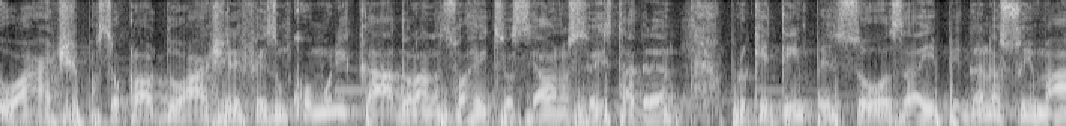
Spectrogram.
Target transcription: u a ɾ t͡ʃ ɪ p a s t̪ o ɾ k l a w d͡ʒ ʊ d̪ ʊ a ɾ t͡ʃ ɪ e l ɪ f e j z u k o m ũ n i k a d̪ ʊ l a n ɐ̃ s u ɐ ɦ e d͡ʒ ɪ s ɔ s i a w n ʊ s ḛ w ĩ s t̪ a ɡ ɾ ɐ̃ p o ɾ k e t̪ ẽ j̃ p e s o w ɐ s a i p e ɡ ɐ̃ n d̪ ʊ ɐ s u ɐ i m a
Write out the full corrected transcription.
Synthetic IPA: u a ɾ t͡ʃ ɪ p a s t̪ o ɾ k l a w d͡ʒ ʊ d̪ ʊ a ɾ t͡ʃ ɪ e l ɪ f e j z ũ k o m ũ n i k a d̪ ʊ l a n ɐ s u ɐ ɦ e d͡ʒ ɪ s o s i a w n ʊ s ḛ w ĩ s t̪ a ɡ ɾ ɐ̃ p o ɾ k e t̪ ẽ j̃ p e s o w ɐ z a i p e ɡ ɐ̃ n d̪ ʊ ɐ s u ɐ i m a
